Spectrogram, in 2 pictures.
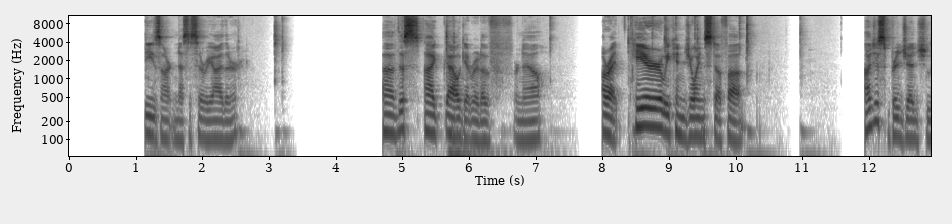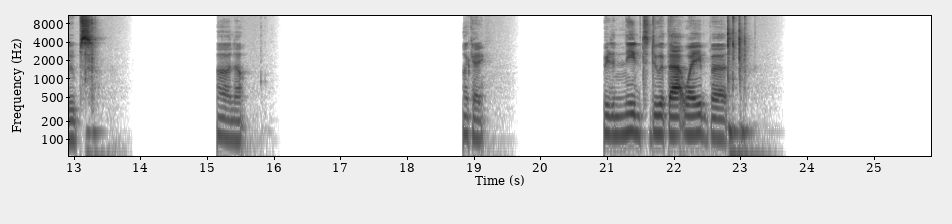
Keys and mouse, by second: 0.0-1.0 middle drag, 1.4 alt+click, 2.1 alt+click, 4.5 alt+click, 5.8 Delete, 7.3 middle click, 8.6 shift+middle click, 9.2 middle click, 9.8 shift+middle click, 11.3 alt+click, 11.7 middle click, 13.9 F3, 16.5-17.9 drag, 20.8-22.1 drag.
